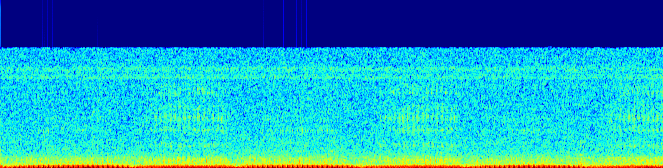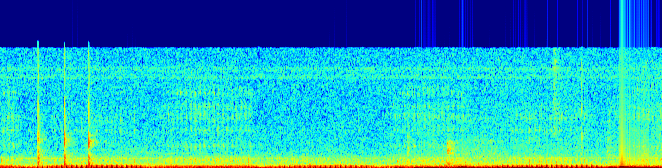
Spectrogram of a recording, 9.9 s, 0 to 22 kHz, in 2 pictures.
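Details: Cuddled male kitten giving an intense purr while held; deep buzzing rumble rising and falling in even breath-like cycles about every 1.2 seconds, with faint clicks and a handling bump at the end.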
